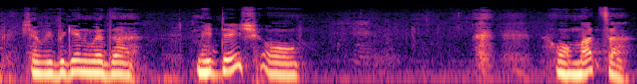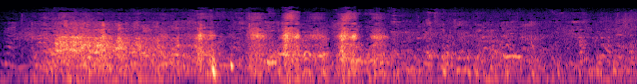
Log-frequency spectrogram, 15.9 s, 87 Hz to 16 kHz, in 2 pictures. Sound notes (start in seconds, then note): 8.1 laughs, laughter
